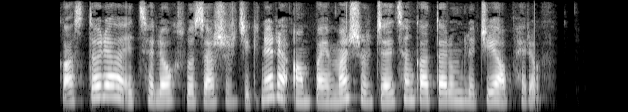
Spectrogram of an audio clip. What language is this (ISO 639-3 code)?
hye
